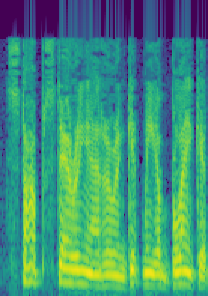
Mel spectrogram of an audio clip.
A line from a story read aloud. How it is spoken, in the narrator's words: I snapped at him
